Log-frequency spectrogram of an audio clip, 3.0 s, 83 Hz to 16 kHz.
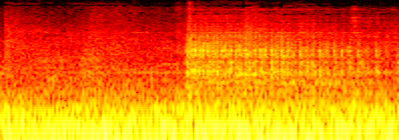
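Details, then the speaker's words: Honda Civic EK hatch with K20 turbo swap, idler pulley removed from the engine and spun: a gritty, rasping whir starts suddenly and fades over low shop rumble; the worn idler pulley bearing was the engine's noise source. "and of course the idler pulley makes noise, so I'm going to pull one of those up and see which one it is that's making the noise. It was pretty distinctive, so pretty sure it was an idler pulley."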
